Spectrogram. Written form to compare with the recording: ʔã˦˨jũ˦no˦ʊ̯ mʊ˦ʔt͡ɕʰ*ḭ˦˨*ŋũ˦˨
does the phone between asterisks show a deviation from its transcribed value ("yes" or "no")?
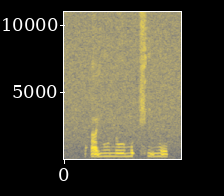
no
